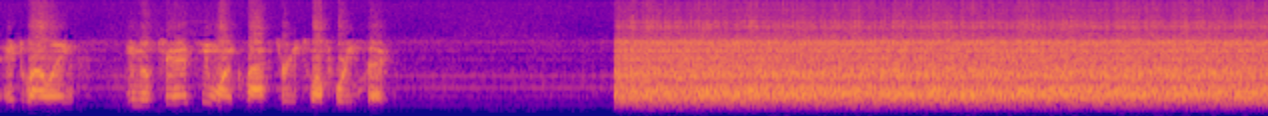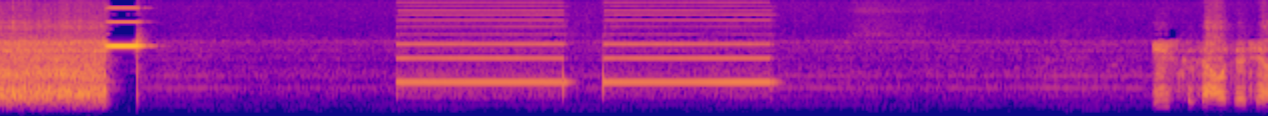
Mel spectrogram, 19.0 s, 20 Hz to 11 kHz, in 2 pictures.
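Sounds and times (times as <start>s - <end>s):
radio static hiss: 4.6s - 10.3s, 18.1s - 19.0s
long steady pager beeps: 10.3s - 10.8s, 12.5s - 15.4s.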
